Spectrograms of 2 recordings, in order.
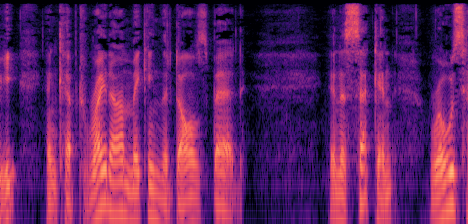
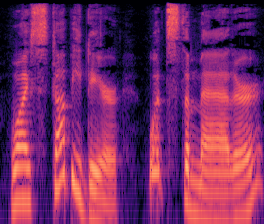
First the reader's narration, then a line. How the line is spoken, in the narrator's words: called sweetly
